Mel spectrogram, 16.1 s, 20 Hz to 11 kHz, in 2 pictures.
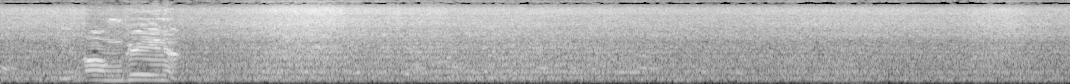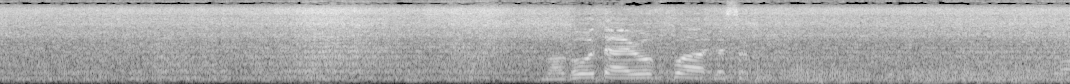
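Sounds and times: motorboat motor running: 0.0s - 16.0s
rushing water: 0.0s - 16.0s
wind: 0.0s - 16.0s.

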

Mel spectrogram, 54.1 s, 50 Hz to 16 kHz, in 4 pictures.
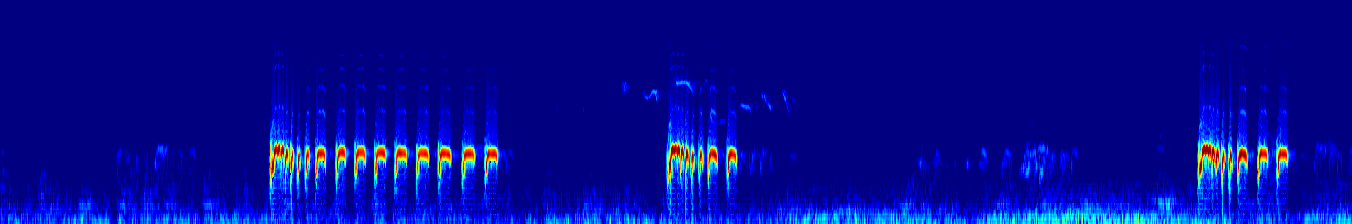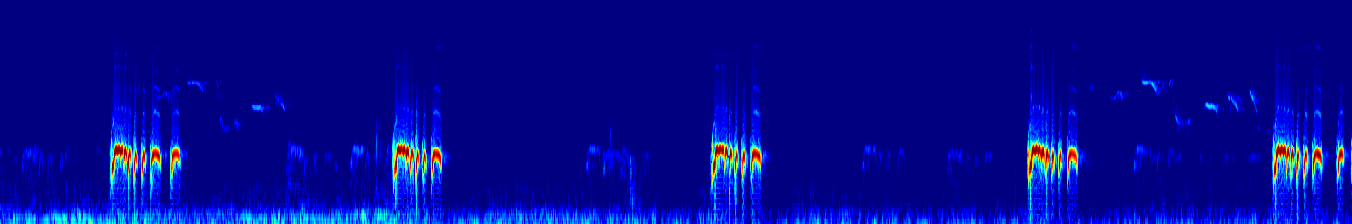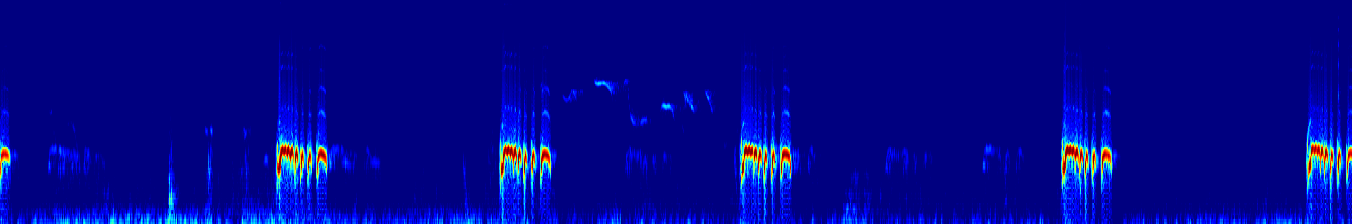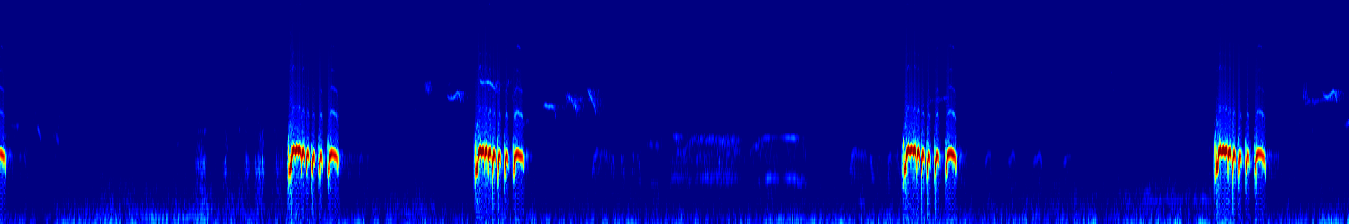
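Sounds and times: dove cooing: 0.0s - 31.0s, 31.9s - 38.3s, 40.0s - 51.6s, 52.4s - 53.9s.

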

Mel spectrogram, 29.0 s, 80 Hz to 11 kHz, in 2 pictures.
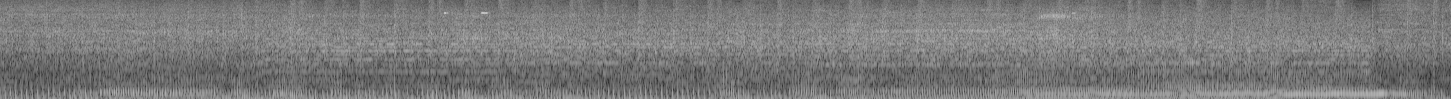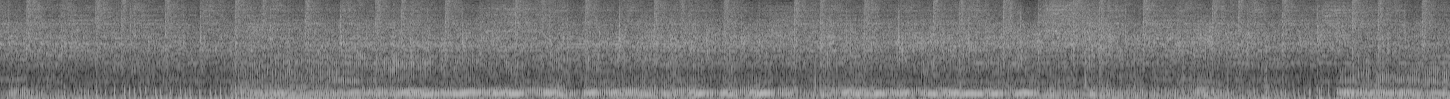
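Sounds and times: dirt bike engine revving: 0.0s - 29.0s
music playing: 0.0s - 29.0s.

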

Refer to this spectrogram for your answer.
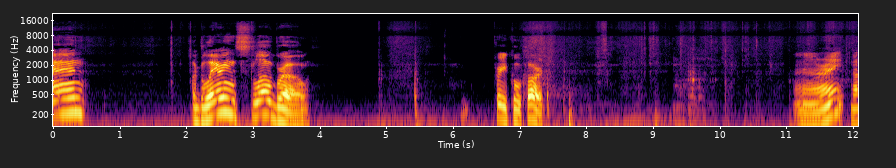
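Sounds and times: low hum inside a car: 0.0s - 12.0s.

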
